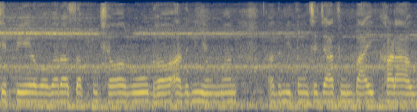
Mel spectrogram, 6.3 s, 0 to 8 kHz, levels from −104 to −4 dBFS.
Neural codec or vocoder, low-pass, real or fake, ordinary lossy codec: none; 7.2 kHz; real; AAC, 48 kbps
